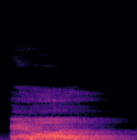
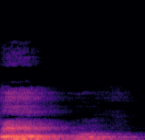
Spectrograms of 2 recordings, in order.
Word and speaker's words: herói: A palavra herói. Olha que bacana. Eu não falo assim, herói. Eu falo herói. Então a sílaba tônica pronunciada é a última.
